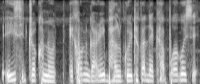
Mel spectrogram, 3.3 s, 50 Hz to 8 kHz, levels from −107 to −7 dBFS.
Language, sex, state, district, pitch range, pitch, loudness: Assamese, male, Assam, Sonitpur, 175-210 Hz, 195 Hz, -14 LUFS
